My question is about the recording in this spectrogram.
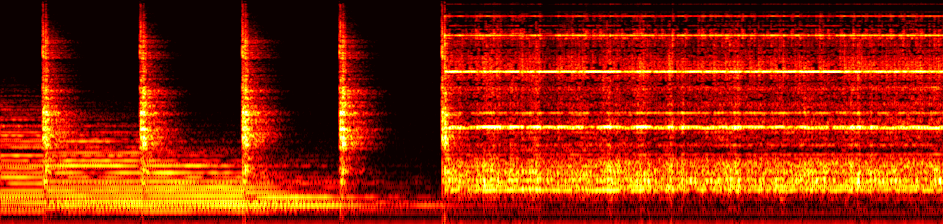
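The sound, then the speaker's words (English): Four evenly spaced bell strikes ring out and decay, then a loud, continuous metallic bell rings without pause until the end. No voices are heard. “And with that bell, it marks the end of this episode of Girly So Groovy.”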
